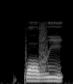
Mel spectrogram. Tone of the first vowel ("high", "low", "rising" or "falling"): low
